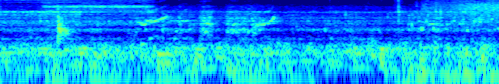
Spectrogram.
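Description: Muffled underwater rumble of swimming-pool water heard through a submerged camera, steady and low, with a few faint higher squeaks or bubble sounds in the first second.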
